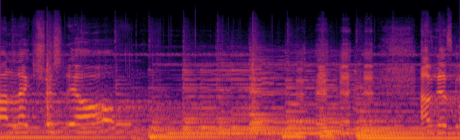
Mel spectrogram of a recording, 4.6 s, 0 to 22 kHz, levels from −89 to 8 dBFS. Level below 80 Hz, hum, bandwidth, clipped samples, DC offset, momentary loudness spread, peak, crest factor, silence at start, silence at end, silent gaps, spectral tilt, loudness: -32 dBFS; none; 14.5 kHz; under 0.1%; under 0.1%; 4 LU; -6 dBFS; 16 dB; 0 s; 0 s; none; -6 dB/octave; -23 LUFS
